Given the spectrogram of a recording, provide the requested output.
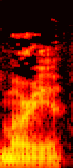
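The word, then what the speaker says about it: maria: full of craters and Marya spell Moorea but pronounced Marya and the singular form re humor is Mari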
